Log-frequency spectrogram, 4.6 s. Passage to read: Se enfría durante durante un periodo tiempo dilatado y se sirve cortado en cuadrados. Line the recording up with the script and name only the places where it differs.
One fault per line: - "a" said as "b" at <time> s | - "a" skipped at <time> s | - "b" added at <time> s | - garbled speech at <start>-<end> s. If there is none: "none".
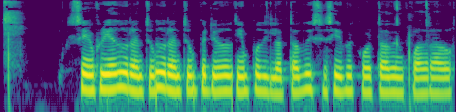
none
